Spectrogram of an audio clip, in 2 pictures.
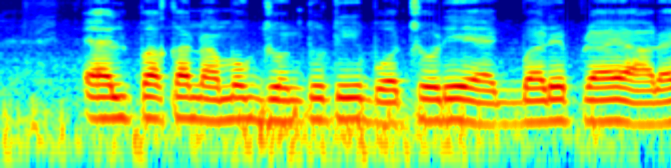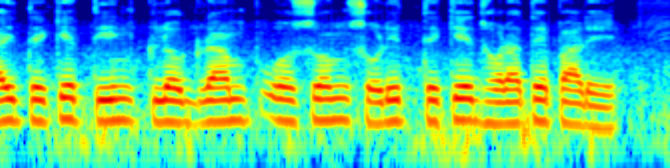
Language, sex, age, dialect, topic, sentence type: Bengali, male, 18-24, Standard Colloquial, agriculture, statement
